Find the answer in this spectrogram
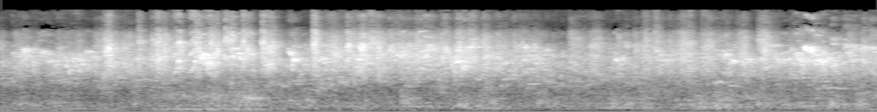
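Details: Show jumbo budgerigars raised for breeding fill the air with busy twittering and warbling, rising and falling in loudness, with a sharp chirp near the end.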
